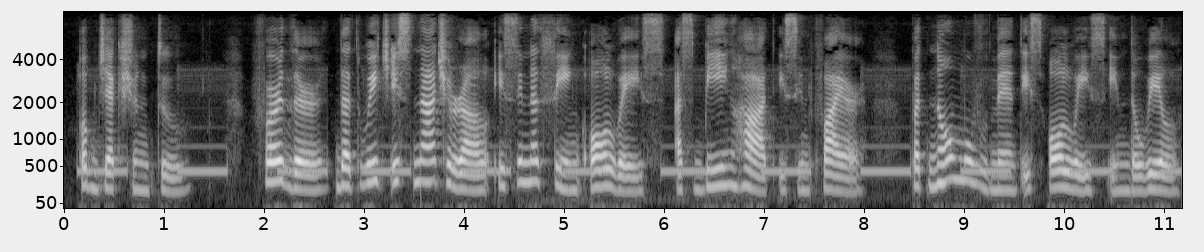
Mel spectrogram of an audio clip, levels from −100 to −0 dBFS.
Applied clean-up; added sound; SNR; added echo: none; Telephone; 16 dB; none.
